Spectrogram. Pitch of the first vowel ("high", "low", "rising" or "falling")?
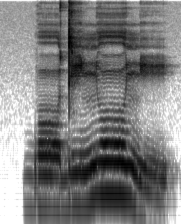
high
